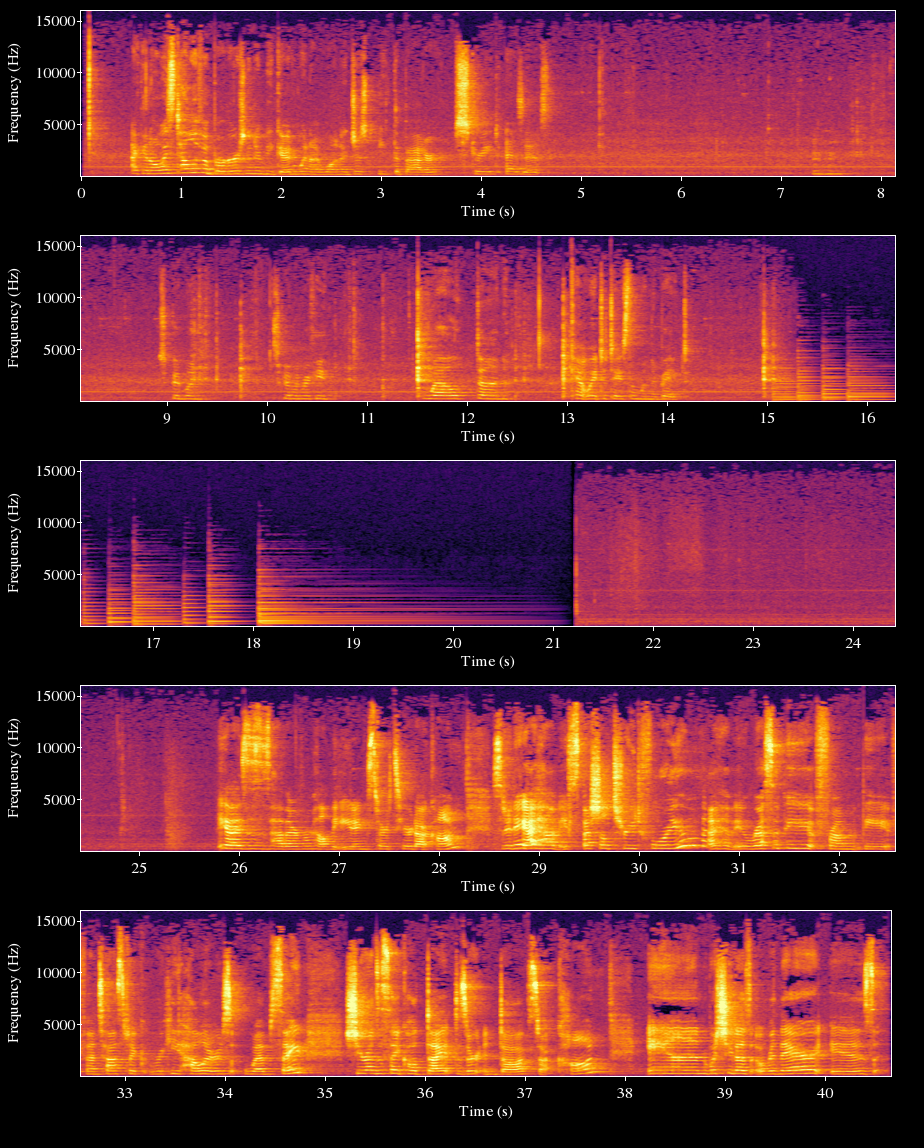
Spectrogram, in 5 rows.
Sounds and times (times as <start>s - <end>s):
Speech: 0.5s - 4.8s, 7.4s - 7.8s, 9.0s - 9.5s, 10.1s - 10.8s, 11.6s - 14.3s, 25.8s - 40.6s.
